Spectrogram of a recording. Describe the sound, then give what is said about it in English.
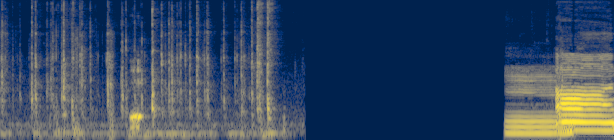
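A search being typed on a computer keyboard: a rapid run of many crisp keystrokes for about two seconds, then silence, then a sustained, steady tonal sound. “Can you Google? Just type in butter cookie.”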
